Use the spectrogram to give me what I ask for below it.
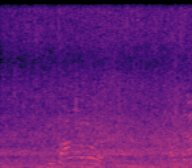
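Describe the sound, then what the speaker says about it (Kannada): Heavy rain with hail falling steadily, a dense even patter of drops, with a voice faintly audible underneath. "ಮಳೆ ಭಾಳ ಐತಿ"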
